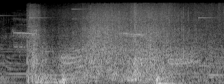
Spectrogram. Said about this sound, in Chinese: 于是这一回，驴子故意过河的时候，假装踩了个空。把自己和货物都摔进河里。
